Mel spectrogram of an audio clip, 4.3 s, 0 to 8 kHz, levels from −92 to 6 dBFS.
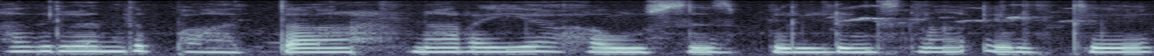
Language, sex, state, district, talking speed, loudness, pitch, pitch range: Tamil, female, Tamil Nadu, Nilgiris, 85 wpm, -16 LUFS, 225 Hz, 215-245 Hz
